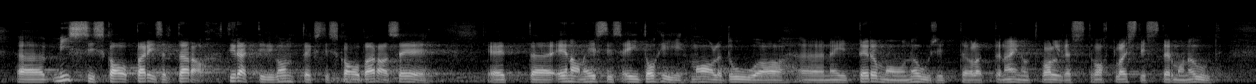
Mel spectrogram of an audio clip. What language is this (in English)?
Estonian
